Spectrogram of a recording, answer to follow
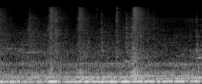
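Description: A boys' vocal group singing a cappella into microphones: a low bass voice holds a steady drone under higher held notes, with a beat of sharp clicks every half second or so.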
